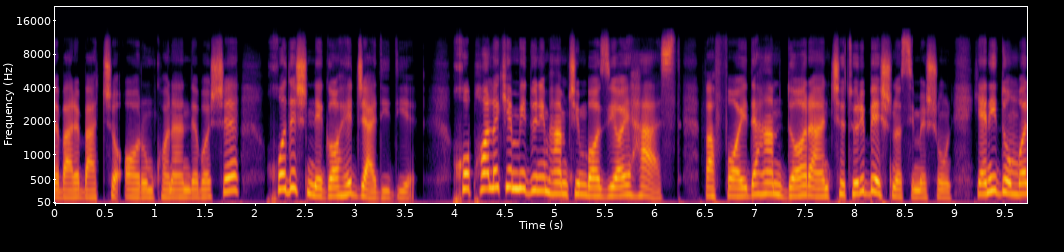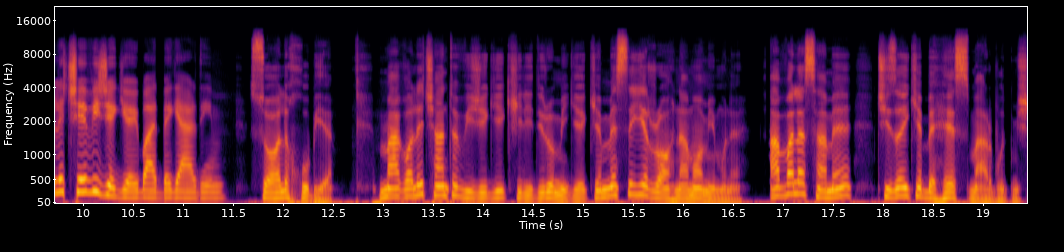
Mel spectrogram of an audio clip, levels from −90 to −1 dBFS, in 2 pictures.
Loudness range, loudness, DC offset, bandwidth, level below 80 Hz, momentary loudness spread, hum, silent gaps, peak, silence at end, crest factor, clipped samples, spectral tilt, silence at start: 3 LU; -22 LUFS; 0.3%; 13 kHz; -42 dBFS; 10 LU; none; none; -4 dBFS; 0 s; 18 dB; under 0.1%; -5 dB/octave; 0 s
